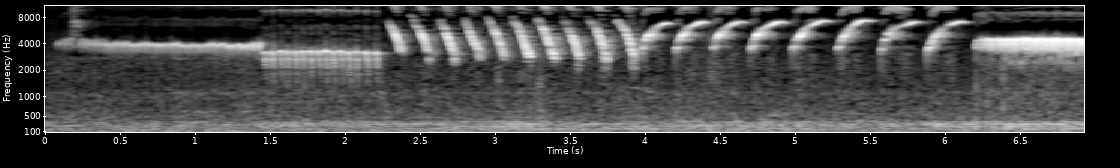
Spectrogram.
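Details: Canary in full song as tutor recording for cage birds: a steady high trill, a lower buzzy trill, a long series of rapid downslurred whistles, then a piercing high rolled trill.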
